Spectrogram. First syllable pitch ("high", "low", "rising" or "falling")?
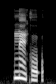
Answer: falling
